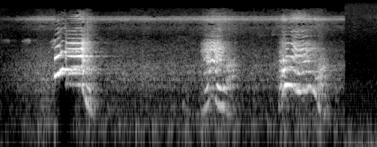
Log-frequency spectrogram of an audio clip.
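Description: A panda gives three short bleating calls, each a quick rising-and-falling squeal with a slightly nasal, harmonic tone, spaced about a second apart over a faint steady hiss.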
